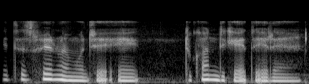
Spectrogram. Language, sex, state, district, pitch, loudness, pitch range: Hindi, female, Arunachal Pradesh, Papum Pare, 180 Hz, -16 LUFS, 160-215 Hz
